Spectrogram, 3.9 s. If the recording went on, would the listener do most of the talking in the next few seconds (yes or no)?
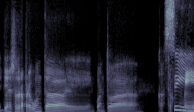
yes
